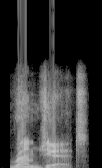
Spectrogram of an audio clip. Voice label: "ramjet", British

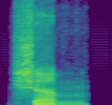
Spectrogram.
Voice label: "sham", British

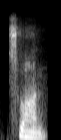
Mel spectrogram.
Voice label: "swan", Indian

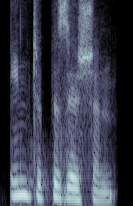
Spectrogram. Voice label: "interposition", Indian

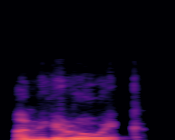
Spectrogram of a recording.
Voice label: "unheroic", Indian

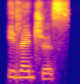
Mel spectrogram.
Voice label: "elenchus", Indian

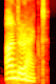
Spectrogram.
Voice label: "underact", Indian

